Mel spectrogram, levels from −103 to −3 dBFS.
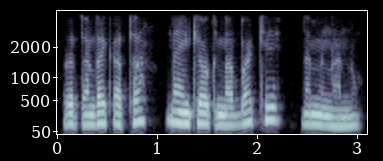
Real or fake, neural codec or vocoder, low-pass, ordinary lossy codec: fake; codec, 16 kHz, 8 kbps, FunCodec, trained on Chinese and English, 25 frames a second; 3.6 kHz; none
